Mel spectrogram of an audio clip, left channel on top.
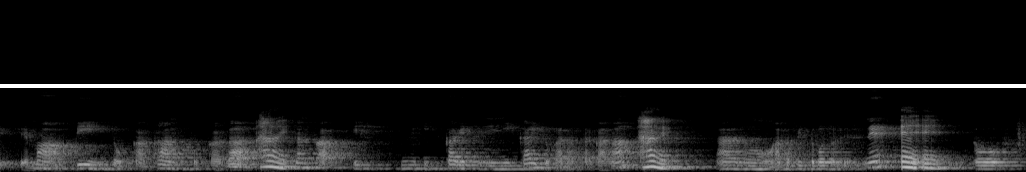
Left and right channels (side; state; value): left; silent; digital silence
